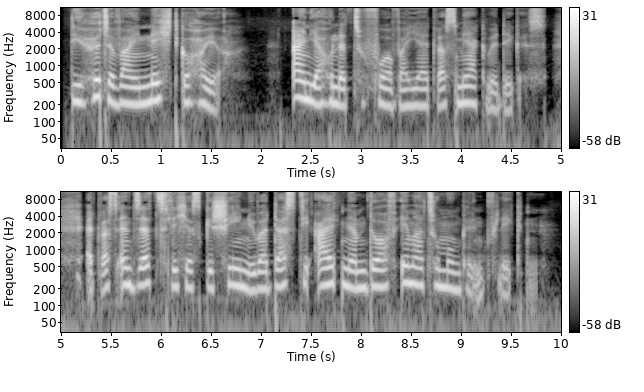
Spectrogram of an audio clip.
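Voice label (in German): Mädchen; Die Hütte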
